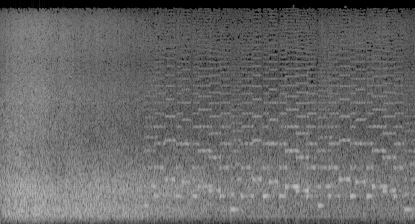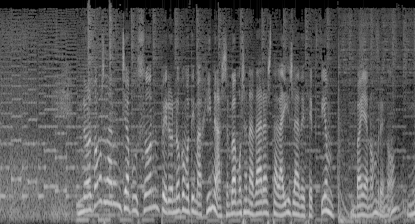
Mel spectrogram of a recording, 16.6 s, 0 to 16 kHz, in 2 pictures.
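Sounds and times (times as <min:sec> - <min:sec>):
ocean surf breaking waves: 0:00.0 - 0:11.5
soft sustained musical tones: 0:03.0 - 0:11.5
speech: 0:09.9 - 0:16.6.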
